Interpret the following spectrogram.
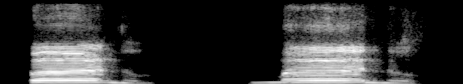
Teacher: o a do paulista que é o nasalizado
